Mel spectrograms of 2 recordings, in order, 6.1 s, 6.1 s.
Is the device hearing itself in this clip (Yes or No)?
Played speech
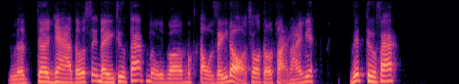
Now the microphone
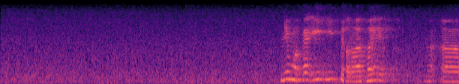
No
